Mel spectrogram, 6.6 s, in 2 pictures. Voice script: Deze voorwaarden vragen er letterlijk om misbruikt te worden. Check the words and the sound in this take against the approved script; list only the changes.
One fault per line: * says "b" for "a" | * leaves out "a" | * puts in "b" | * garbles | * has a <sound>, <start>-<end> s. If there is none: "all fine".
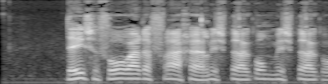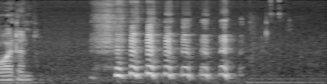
* says "misbruikt" for "letterlijk"
* leaves out "te"
* has a laugh, 4.2-5.7 s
